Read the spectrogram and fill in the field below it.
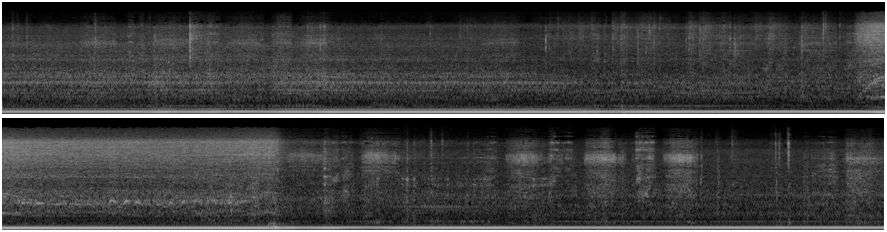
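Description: A chainsaw idles with a low, steady rumble close by.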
